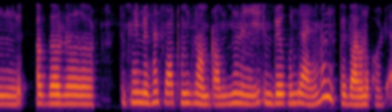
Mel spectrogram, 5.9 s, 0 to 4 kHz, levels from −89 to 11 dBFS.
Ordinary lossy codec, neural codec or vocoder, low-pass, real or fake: none; autoencoder, 22.05 kHz, a latent of 192 numbers a frame, VITS, trained on one speaker; 3.6 kHz; fake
